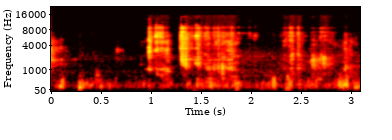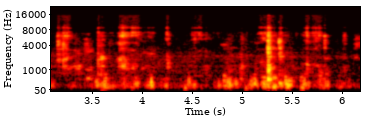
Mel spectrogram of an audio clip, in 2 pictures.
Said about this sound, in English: All right, so this is the salt and vinegar chip. Ready for some chewing ASMR.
